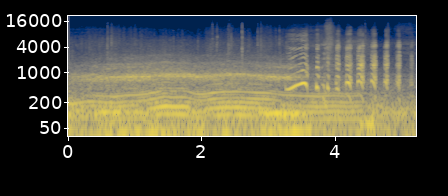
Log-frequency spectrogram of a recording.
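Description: Mercedes-AMG GT 63 S E Performance in a four-wheel slide, a steady engine drone with tire noise for several seconds, then a sharp rising squeal and a series of rhythmic chattering bursts near the end, all loud and close.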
